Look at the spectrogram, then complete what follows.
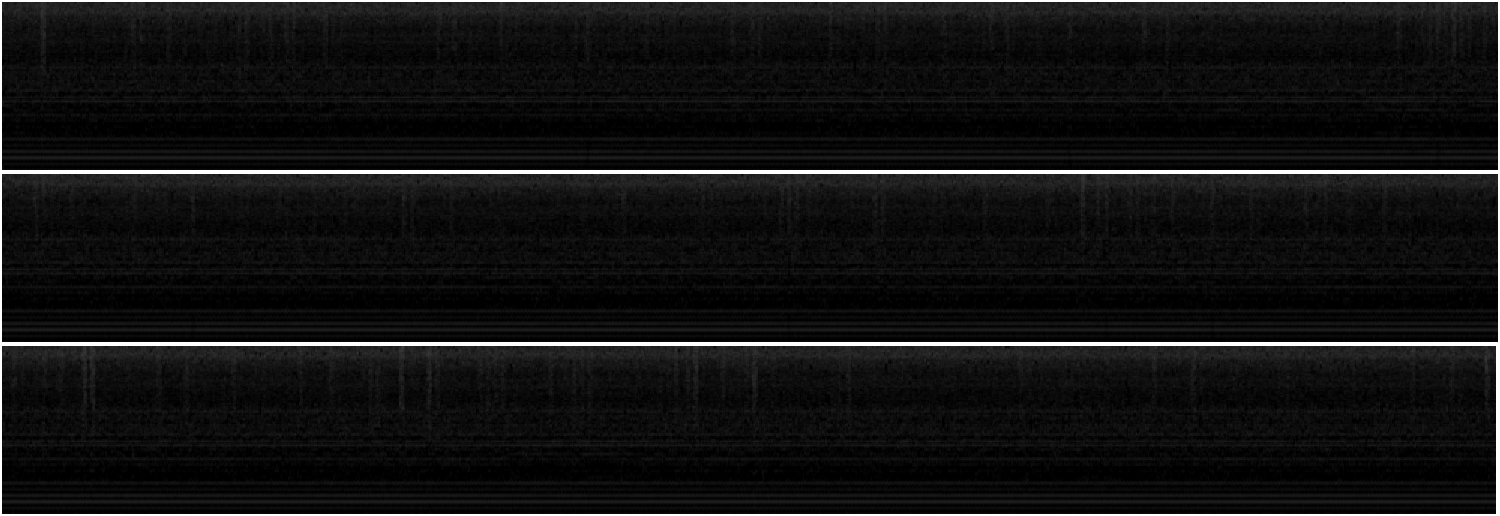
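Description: Near silence with a faint, steady electrical mains hum that does not change.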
